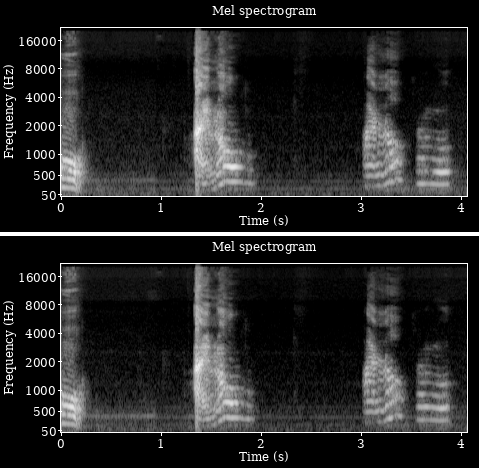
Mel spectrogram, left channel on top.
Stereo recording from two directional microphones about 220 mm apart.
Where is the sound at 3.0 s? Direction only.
10° right (ahead or behind).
